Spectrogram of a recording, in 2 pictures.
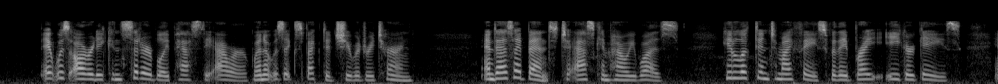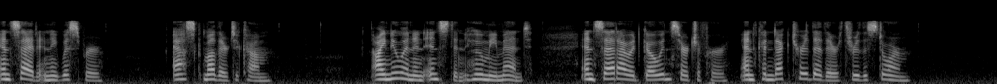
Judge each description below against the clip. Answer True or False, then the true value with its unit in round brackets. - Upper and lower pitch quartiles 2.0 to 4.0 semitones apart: True (3.5 semitones)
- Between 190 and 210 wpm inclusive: True (200 wpm)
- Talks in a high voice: True (220 Hz)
